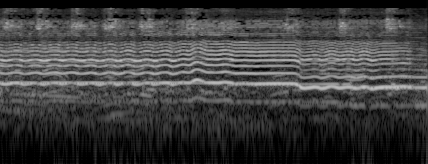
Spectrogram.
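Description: Punjabi folk music: one long held note, steady with a slight waver, that steps down to a lower note about three seconds in.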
